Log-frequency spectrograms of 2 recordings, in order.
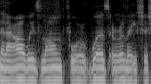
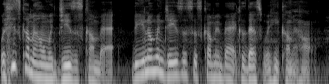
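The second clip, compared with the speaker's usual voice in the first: mock playful, flip, tongue-in-cheek sarcasm, swooping; 2 semitones higher than usual. Retelling own reply to the mother's repeated question: retelling a joking sarcastic reply. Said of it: "a jokingly funny way".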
